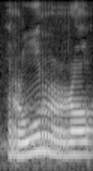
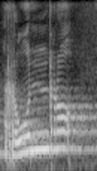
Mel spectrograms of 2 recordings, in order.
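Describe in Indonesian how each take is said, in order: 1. Bunyi n menyatu menjadi bunyi r ganda. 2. Ada bunyi n yang jelas sebelum r. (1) "tapi rurro" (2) "Jangan runro ya"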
